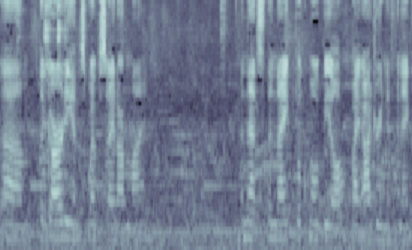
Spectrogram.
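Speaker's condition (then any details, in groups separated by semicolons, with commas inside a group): No condition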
